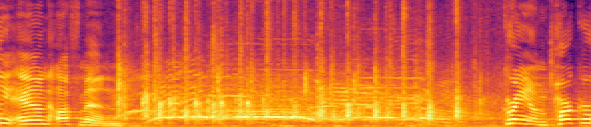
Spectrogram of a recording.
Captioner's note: audience applauds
